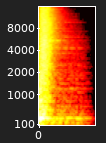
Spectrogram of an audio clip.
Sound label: Snare, JUNGLE BREAKS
